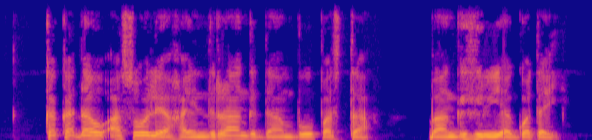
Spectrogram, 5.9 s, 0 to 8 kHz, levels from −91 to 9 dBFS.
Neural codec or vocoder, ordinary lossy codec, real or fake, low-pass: none; Opus, 64 kbps; real; 7.2 kHz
